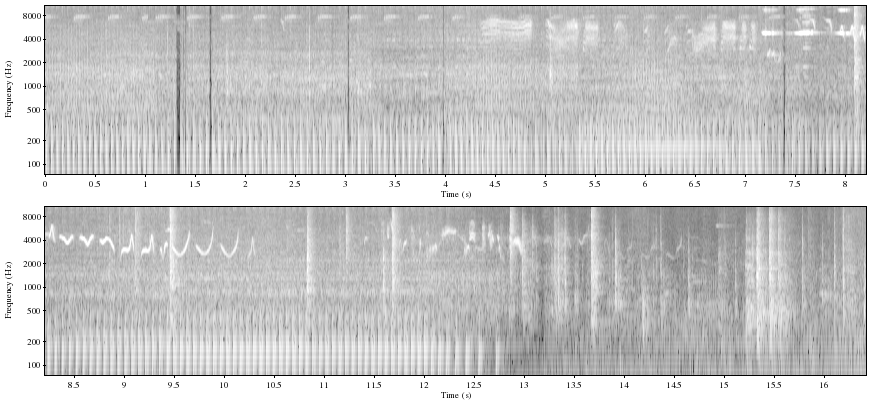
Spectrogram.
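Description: Honda Astrea underbone motorcycle's small four-stroke single-cylinder engine running at low speed, then shut off about twelve seconds in. Birds chirp over it, and a few clicks and knocks follow once the engine stops.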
